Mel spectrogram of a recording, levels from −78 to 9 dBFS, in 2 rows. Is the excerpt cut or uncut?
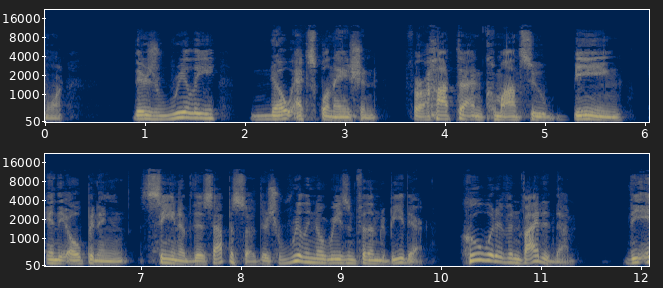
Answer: uncut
